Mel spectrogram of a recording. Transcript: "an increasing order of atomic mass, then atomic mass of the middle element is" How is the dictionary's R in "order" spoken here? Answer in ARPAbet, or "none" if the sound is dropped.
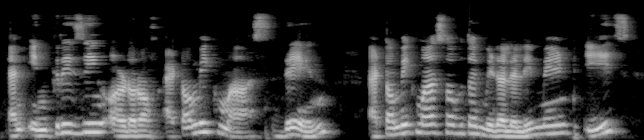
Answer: R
